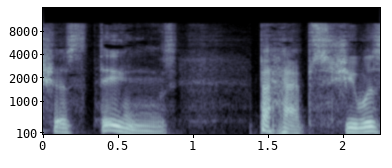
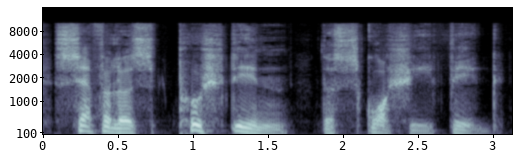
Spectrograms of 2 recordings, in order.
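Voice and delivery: usual speaking voice

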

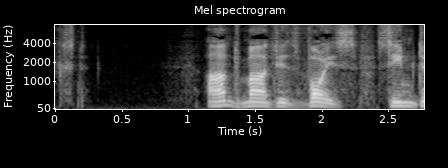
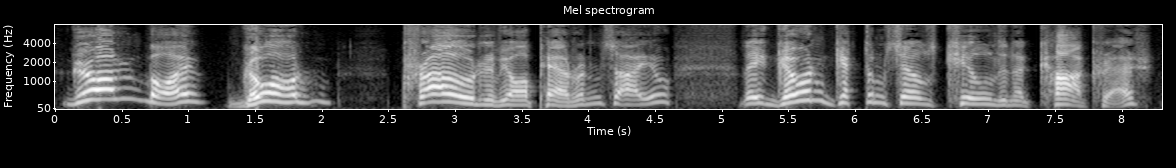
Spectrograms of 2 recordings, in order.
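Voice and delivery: high, loud, taunting aunt voice; tipsy goading aunt; 11 semitones higher, 9 dB louder than usual. A narrator's reading. Aunt taunting orphan about his parents, goading. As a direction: goad the boy with drunken relish.

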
